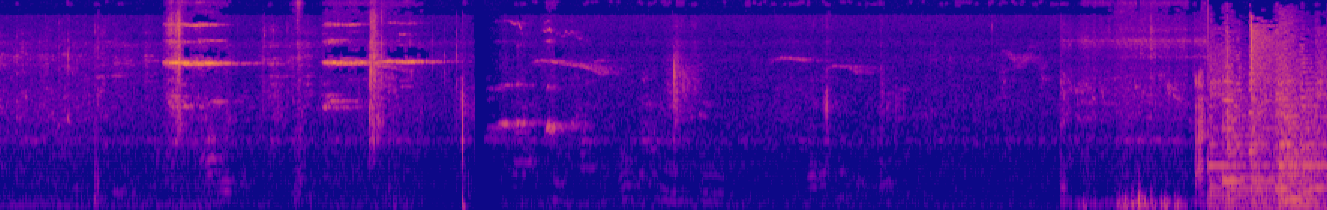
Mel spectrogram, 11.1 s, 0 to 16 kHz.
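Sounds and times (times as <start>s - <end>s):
bird chirps: 1.3s - 5.4s, 6.4s - 7.4s.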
